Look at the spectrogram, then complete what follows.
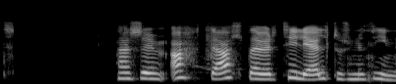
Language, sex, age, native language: Icelandic, male, 11, Icelandic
